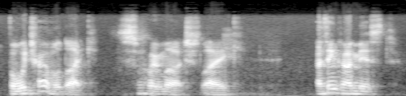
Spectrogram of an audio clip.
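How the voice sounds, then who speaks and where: With an Australian accent, a man at medium pitch sounds somewhat breathy as he talks at a moderate pace. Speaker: card game player. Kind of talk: casual interview.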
